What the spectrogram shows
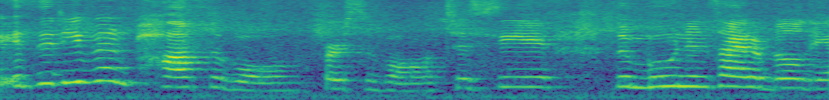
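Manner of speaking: ordinary delivery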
